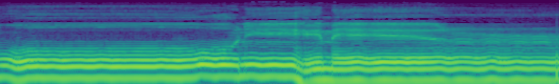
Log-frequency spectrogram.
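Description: Unaccompanied male voice singing a Scots traditional ballad, drawing out the words in long held notes. One note is held for about two seconds, then the voice slides down to a lower note and holds it.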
